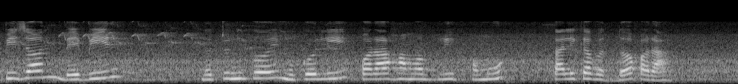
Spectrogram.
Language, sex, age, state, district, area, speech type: Assamese, female, 45-60, Assam, Nalbari, rural, read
